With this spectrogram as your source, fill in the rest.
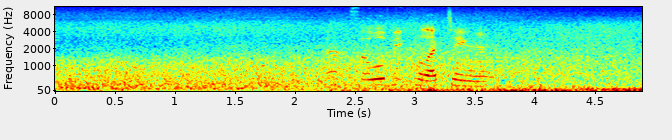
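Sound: ocean waves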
